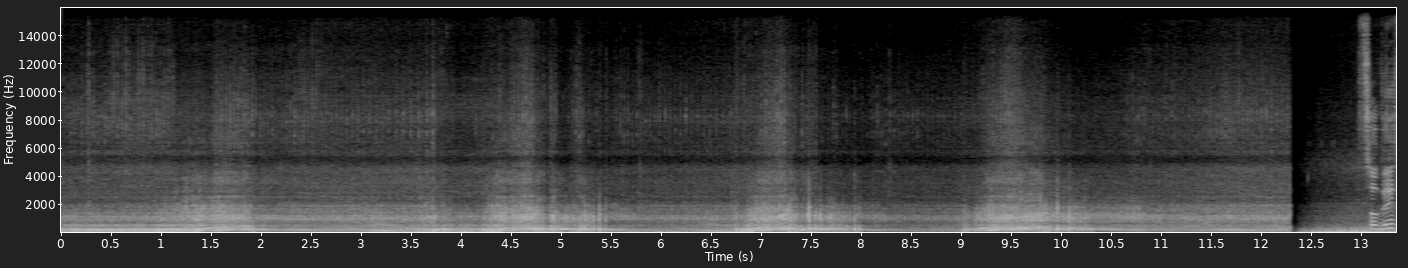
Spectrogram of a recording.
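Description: A car engine revs up and down repeatedly with a deep roar.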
